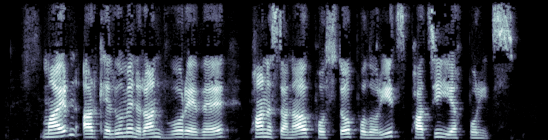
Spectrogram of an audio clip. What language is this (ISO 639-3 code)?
hye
